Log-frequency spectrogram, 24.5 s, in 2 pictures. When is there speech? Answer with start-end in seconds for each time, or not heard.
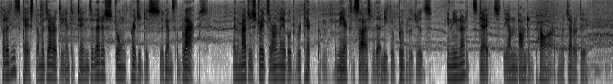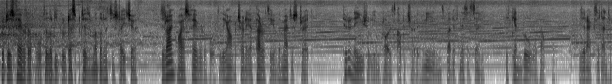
0.0-24.4.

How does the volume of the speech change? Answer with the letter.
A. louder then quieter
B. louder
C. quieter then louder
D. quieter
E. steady
D.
